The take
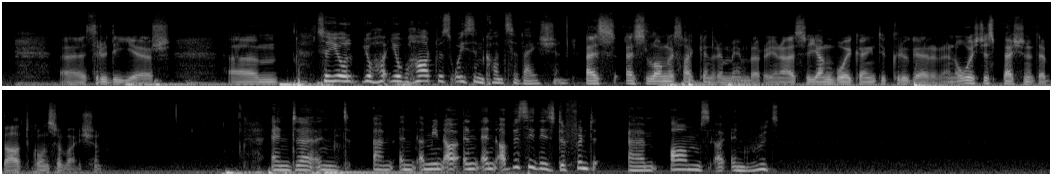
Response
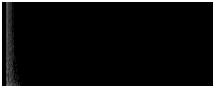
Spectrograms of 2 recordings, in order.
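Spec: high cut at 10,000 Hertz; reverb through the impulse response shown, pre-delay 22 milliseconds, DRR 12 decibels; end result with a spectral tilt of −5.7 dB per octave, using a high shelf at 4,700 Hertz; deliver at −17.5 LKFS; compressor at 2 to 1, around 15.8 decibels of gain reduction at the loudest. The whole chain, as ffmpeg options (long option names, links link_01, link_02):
-filter_complex "[0:a]lowpass=10000,highshelf=frequency=4700:gain=-4,acompressor=threshold=-47dB:ratio=2,asplit=2[link_01][link_02];[1:a]atrim=start_sample=2205,adelay=22[link_03];[link_02][link_03]afir=irnorm=-1:irlink=0,volume=-14dB[link_04];[link_01][link_04]amix=inputs=2:normalize=0,volume=24dB"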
